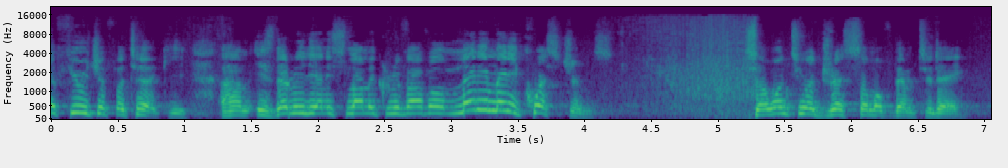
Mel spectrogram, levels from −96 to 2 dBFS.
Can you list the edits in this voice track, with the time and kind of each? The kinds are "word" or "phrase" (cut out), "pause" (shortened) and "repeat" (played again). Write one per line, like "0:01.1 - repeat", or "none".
none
